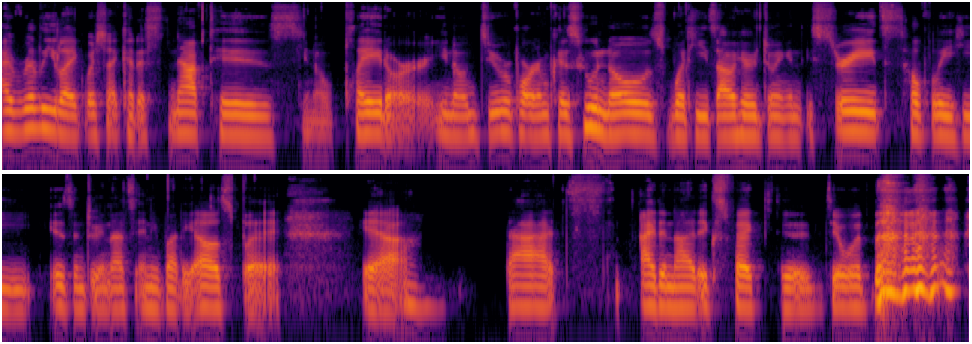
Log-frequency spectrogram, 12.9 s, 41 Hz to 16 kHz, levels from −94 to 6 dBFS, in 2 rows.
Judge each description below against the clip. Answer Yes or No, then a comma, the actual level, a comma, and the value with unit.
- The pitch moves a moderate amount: No, narrow, 1.7 semitones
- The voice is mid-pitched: Yes, medium, 150 Hz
